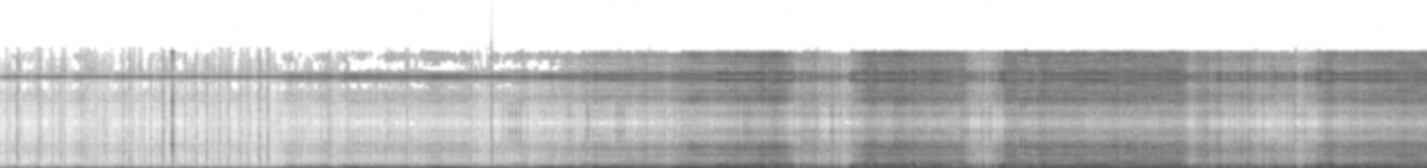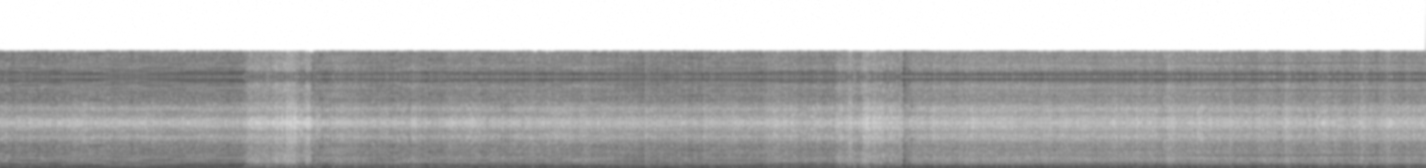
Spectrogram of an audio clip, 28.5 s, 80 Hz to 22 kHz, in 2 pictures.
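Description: Corvette Z06's 7.0-litre V8 heard from inside the cabin on a full-throttle standing-start run: a low rumble for about three seconds, then the launch, with the engine note climbing and dropping back at each of about five upshifts. After the last shift, near the end, it holds a long steady note in top gear that rises only slowly with speed.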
